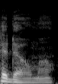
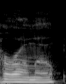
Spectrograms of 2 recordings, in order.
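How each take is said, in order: First: The middle consonant sounds like a D. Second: The middle consonant is a rolled R. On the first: This is how the imitated person actually says it. "but no, it's Hidomu" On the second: This is how the imitated person believes he says it. "rolling the R"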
